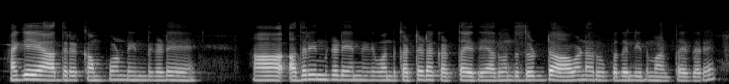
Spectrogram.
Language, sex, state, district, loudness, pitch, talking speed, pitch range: Kannada, female, Karnataka, Koppal, -18 LUFS, 195 Hz, 125 wpm, 185-205 Hz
